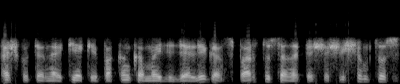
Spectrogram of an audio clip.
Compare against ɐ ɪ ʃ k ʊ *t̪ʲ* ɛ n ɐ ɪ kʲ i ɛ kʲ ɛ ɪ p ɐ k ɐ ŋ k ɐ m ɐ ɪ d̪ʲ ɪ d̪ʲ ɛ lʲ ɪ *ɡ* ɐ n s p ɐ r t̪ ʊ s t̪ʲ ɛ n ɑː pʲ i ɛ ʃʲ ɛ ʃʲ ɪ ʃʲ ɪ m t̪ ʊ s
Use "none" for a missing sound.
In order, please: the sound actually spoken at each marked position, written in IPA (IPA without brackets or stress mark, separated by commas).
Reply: t̪ʲ, ɡ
